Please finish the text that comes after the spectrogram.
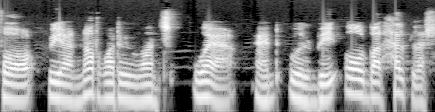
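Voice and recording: Natural-voiced reading aloud over a quiet background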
